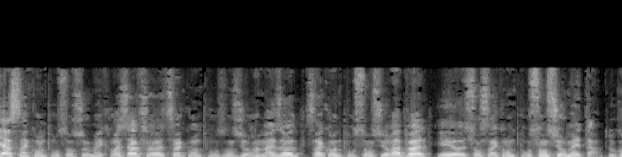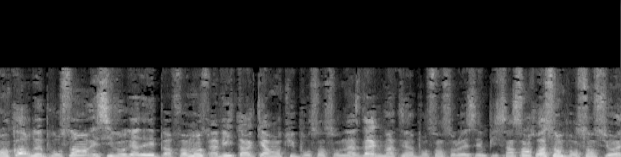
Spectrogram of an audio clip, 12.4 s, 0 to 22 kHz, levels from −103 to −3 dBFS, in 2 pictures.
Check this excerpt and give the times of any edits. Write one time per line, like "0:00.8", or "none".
0:06.0
0:08.3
